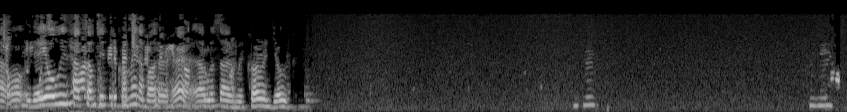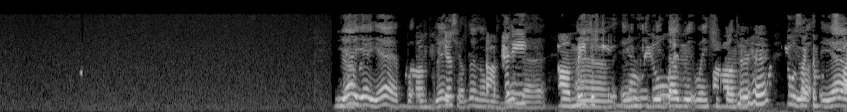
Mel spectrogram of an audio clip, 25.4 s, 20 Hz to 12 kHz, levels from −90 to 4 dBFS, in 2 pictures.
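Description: Throughout the recording the speech carries the rough, grainy texture of low-delay AAC compression, likely AAC-ELD at a bitrate that sounds near 32 kbps. Its short transform frames resolve pitch harmonics poorly, so noise fills the gaps between them and the upper band sounds thin and synthetic. The damage is plainly audible. The call microphone processing leaves nothing above 8 kHz, which is the expected band limit.

From 0.0 to 3.7 s the talker's level sinks and breaks up, likely speech suppressed in double talk. With both sides talking at once, the echo canceller could not tell this talker apart from loudspeaker echo and attenuated both. The dips reach around 30 dB and add up to about three seconds. The same thing happens again from 17.72 s to the end, covering roughly four seconds in total.

From 3.73 to 4.79 s a faint delayed copy of the voice trails about 280 ms behind, some 25 dB under the speech. 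This is likely an echo leak: the far end's canceller left part of its loudspeaker pickup in the signal and sent it back. Short scraps recur at 18.57–18.69 s and at 20.91–21.02 s, both 305 ms late. The first of these sits about 25 dB down and the second roughly 40 dB down.

From 4.02 to 4.22 s the room tone briefly falls away by about 15 dB, for roughly 150 ms in all. This is background gated by the echo canceller, which clamped the microphone hard while the loudspeaker was active and then released it.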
